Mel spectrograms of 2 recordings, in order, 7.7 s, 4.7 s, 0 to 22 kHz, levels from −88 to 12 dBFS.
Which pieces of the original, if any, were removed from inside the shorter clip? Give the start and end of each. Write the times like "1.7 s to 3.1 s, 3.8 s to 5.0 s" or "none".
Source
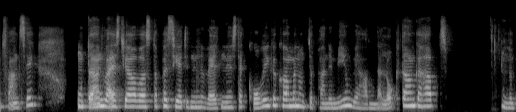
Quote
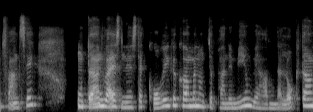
1.8 s to 3.3 s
